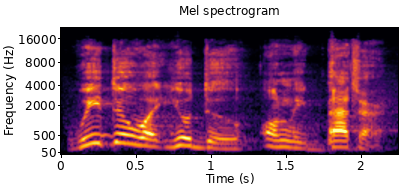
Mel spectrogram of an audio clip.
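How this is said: It is said with Emilian's Polish accent.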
